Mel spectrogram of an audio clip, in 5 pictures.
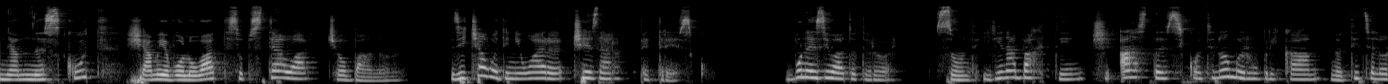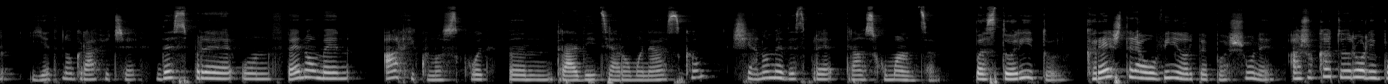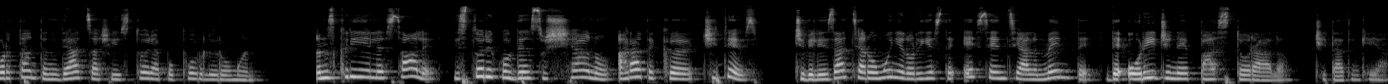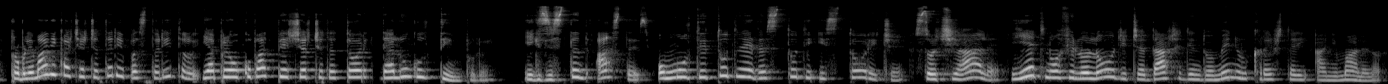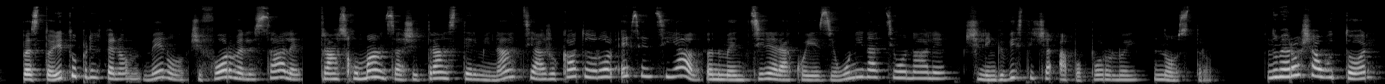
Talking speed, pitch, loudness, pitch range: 100 wpm, 265 Hz, -25 LUFS, 225-310 Hz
